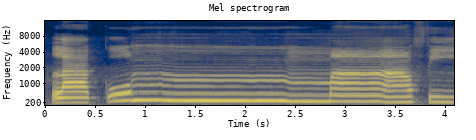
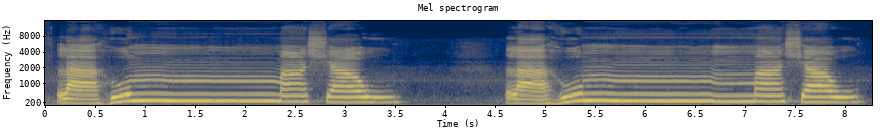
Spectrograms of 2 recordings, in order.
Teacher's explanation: Cara membacanya dengung yang lama, ditahan yang lama emnya. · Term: idgham mimi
